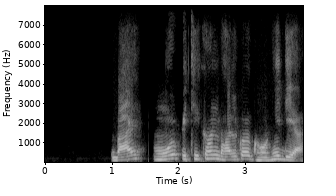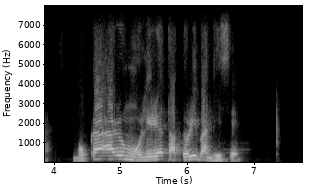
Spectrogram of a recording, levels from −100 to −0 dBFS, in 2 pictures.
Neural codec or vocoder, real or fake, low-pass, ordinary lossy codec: none; real; 7.2 kHz; Opus, 16 kbps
